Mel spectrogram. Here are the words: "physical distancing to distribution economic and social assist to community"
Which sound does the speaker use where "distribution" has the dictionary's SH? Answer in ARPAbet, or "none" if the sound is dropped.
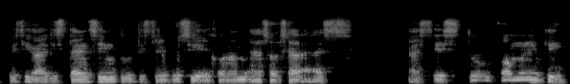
S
